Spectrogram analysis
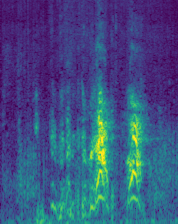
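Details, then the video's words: Border Collie and Jack Russell Terrier chasing each other in the snow, one giving two loud, quick barks half a second apart after a soft low grumble, little else audible. "Border Collie and Jack Russell Terrier playing chase"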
